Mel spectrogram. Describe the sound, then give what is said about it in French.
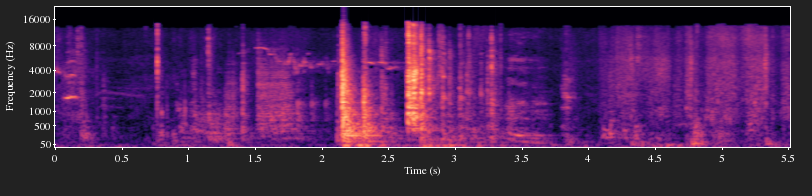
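A heavy fake armored door, made entirely of scrap iron and built with a piece of an old hatch, is handled, with two loud clanking thuds about half a second apart amid rattling and scraping, then fading creaks and soft movement. “C'est une fausse porte blindée, hein. Elle est très impressionnante, parce qu'elle est toute en ferraille, mais voilà, elle est assez simple, en fait.”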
